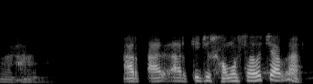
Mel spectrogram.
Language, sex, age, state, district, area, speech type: Bengali, male, 45-60, West Bengal, Dakshin Dinajpur, rural, conversation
